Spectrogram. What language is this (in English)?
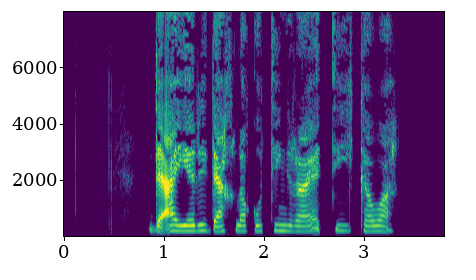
Pashto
